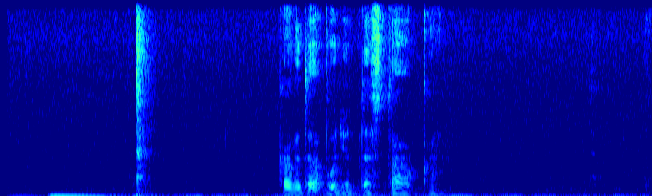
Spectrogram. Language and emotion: Russian, sad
